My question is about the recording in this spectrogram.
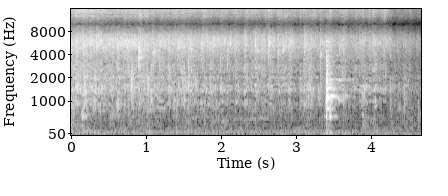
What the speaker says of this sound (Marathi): तेल गरम झालेलं आहे आपलं आता आपण जे कांदे आपण घेतले होते तीन ते चार तर ते आपण कापून छान बारीक बारीक केलेले आहे तर ते ॲड करते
